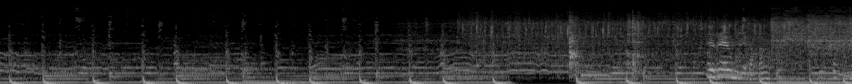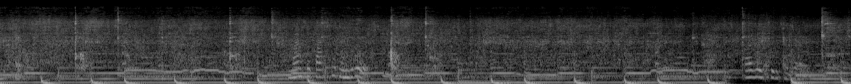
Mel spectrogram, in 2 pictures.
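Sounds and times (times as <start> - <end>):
background music with steady beat: 0.0 - 17.0
chicken sizzling in gravy: 4.0 - 17.0
spatula scraping a pan: 7.8 - 17.0.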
